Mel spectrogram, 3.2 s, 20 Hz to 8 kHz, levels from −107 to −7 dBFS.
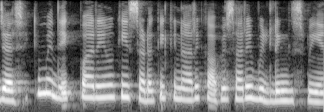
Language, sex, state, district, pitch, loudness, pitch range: Hindi, female, Bihar, Katihar, 265 Hz, -17 LUFS, 235-310 Hz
